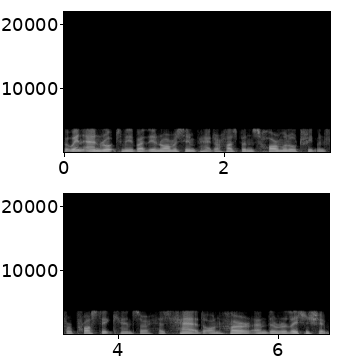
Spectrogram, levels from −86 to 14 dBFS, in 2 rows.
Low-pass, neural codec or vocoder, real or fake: 3.6 kHz; none; real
